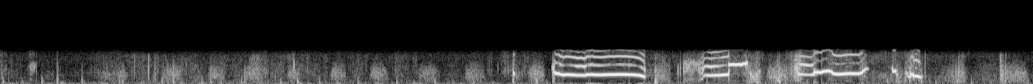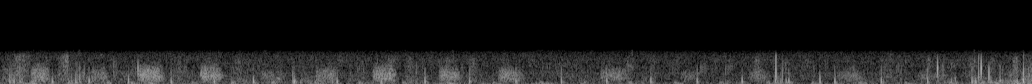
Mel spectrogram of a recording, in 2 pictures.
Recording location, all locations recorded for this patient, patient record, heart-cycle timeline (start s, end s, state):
aortic valve (AV)
aortic valve (AV)+pulmonary valve (PV)+tricuspid valve (TV)+mitral valve (MV)
#Age: Infant
#Sex: Male
#Height: 69.0 cm
#Weight: 7.67 kg
#Pregnancy status: False
#Murmur: Absent
#Murmur locations: nan
#Most audible location: nan
#Systolic murmur timing: nan
#Systolic murmur shape: nan
#Systolic murmur grading: nan
#Systolic murmur pitch: nan
#Systolic murmur quality: nan
#Diastolic murmur timing: nan
#Diastolic murmur shape: nan
#Diastolic murmur grading: nan
#Diastolic murmur pitch: nan
#Diastolic murmur quality: nan
#Outcome: Abnormal
#Campaign: 2015 screening campaign
0.00	13.38	unannotated
13.38	13.45	diastole
13.45	13.54	S1
13.54	13.66	systole
13.66	13.76	S2
13.76	13.91	diastole
13.91	13.97	S1
13.97	14.11	systole
14.11	14.17	S2
14.17	14.34	diastole
14.34	14.41	S1
14.41	14.55	systole
14.55	14.61	S2
14.61	14.80	diastole
14.80	14.86	S1
14.86	15.00	systole
15.00	15.06	S2
15.06	15.28	diastole
15.28	15.40	S1
15.40	15.47	systole
15.47	15.54	S2
15.54	15.72	diastole
15.72	15.80	S1
15.80	15.92	systole
15.92	16.02	S2
16.02	16.14	diastole
16.14	16.23	S1
16.23	16.38	systole
16.38	16.48	S2
16.48	16.60	diastole
16.60	16.68	S1
16.68	16.82	systole
16.82	16.88	S2
16.88	17.04	diastole
17.04	17.14	S1
17.14	17.28	systole
17.28	17.38	S2
17.38	17.54	diastole
17.54	17.66	S1
17.66	17.73	systole
17.73	17.82	S2
17.82	17.96	diastole
17.96	18.06	S1
18.06	18.18	systole
18.18	18.28	S2
18.28	18.43	diastole
18.43	18.52	S1
18.52	18.66	systole
18.66	18.76	S2
18.76	18.88	diastole
18.88	19.01	S1
19.01	19.12	systole
19.12	19.19	S2
19.19	19.28	diastole
19.28	20.66	unannotated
